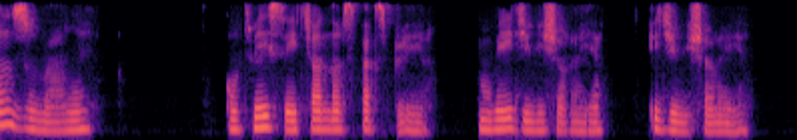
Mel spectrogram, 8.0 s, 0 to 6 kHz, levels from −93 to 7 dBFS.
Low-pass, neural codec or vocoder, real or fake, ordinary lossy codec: 5.4 kHz; autoencoder, 22.05 kHz, a latent of 192 numbers a frame, VITS, trained on one speaker; fake; none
